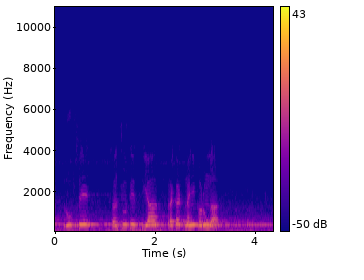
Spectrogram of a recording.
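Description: An elderly man speaks slowly and formally into a microphone over loudspeakers.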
